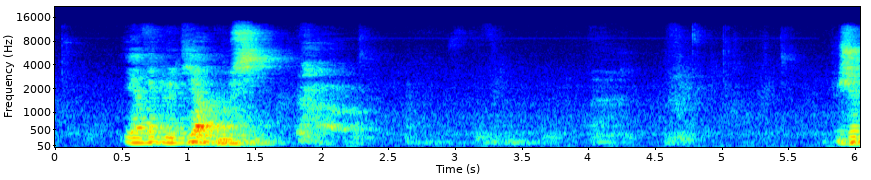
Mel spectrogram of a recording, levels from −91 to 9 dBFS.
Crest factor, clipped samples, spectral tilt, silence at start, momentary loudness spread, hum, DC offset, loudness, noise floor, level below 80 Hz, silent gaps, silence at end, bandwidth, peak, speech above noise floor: 26 dB; under 0.1%; -6 dB/octave; 0.5 s; 23 LU; none; under 0.1%; -21 LUFS; -56 dBFS; -64 dBFS; none; 0 s; 13.5 kHz; 0 dBFS; 37 dB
